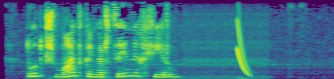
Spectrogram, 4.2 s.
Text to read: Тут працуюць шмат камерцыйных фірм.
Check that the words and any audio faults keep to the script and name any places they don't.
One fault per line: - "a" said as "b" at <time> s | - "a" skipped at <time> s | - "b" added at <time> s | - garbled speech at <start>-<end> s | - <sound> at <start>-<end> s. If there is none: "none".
- "працуюць" skipped at 0.5 s
- chirp at 3.0-3.2 s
